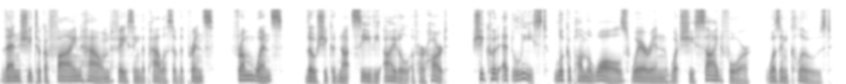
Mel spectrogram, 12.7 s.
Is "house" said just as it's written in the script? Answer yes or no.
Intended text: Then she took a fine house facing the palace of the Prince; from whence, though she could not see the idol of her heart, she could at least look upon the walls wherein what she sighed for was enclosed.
no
